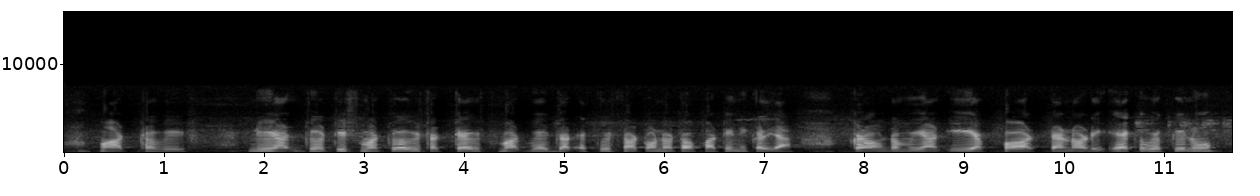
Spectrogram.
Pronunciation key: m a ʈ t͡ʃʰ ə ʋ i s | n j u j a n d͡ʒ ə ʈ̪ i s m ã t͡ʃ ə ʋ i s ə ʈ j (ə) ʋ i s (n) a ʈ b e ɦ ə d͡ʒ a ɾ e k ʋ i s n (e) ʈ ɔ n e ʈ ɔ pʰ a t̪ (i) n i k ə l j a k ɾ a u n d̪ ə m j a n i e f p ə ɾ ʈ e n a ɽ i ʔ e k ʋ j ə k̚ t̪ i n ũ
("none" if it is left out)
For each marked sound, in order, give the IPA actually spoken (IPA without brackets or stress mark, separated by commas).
a, m, a, i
